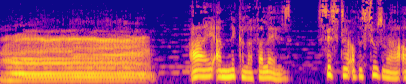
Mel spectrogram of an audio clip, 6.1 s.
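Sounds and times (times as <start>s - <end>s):
cow mooing: 0.0s - 2.4s
speech: 2.9s - 6.0s.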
